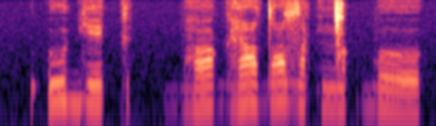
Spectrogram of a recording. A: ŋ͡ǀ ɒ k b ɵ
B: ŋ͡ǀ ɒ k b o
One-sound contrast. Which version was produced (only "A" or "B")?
B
